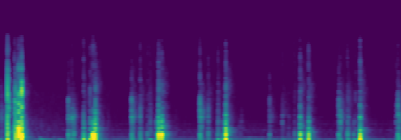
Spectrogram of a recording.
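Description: Long pink acrylic nails tap and scratch the surface of a flat, closed pink cardboard eyeshadow palette with a black printed logo label, held in both hands close to the mic. The result is a quick, irregular series of dry, crisp clicks and papery scrapes with a bright edge that stop dead with no ring between soft scratching passes.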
